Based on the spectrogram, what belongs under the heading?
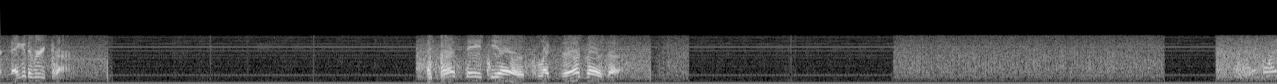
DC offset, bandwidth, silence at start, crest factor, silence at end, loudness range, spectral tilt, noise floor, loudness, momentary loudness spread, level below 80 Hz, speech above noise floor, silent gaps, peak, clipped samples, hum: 1%; 4 kHz; 0 s; 12 dB; 0 s; 17 LU; -7.5 dB/octave; -39 dBFS; -16 LUFS; 27 LU; -42 dBFS; 27 dB; none; -6 dBFS; under 0.1%; none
